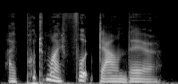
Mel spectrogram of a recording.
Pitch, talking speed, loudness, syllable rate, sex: 135 Hz, 200 wpm, -18 LUFS, 4.5 syllables/s, female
